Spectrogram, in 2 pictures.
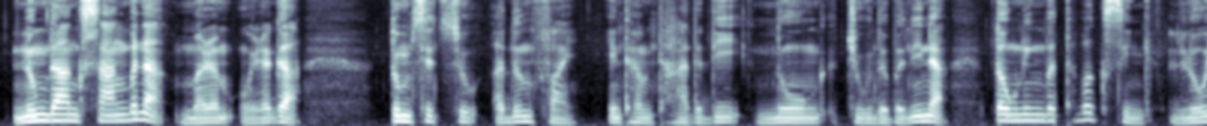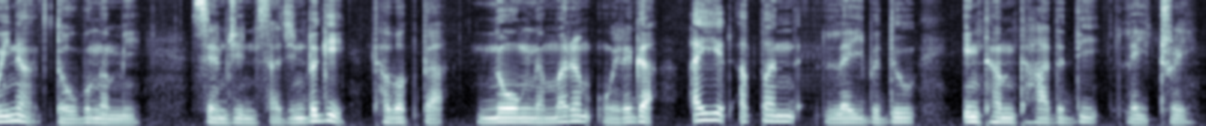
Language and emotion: Manipuri, neutral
